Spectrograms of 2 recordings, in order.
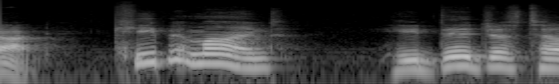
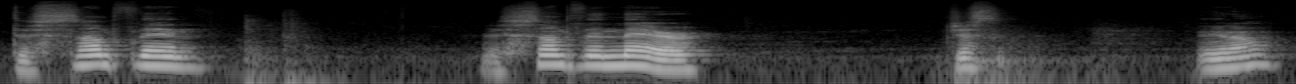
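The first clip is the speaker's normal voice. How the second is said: teasing hint; 8 semitones higher, 4 dB quieter than usual. Real, not acted. Teasing a hidden romance.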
